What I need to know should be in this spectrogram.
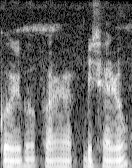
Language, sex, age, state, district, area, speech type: Assamese, male, 30-45, Assam, Sonitpur, urban, read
